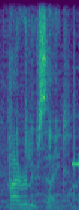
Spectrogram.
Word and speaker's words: pyrolusite: him you know what py lucide is right yeah neither did I pyrolusite key syllable pyro by the way is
